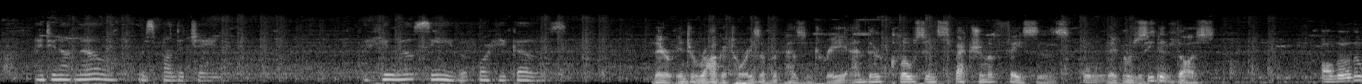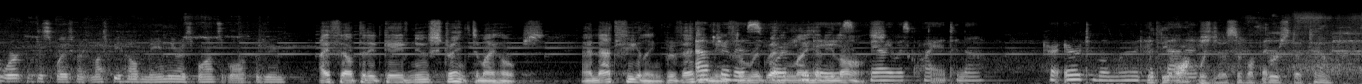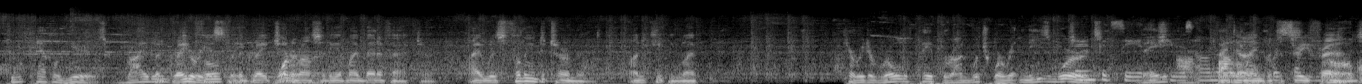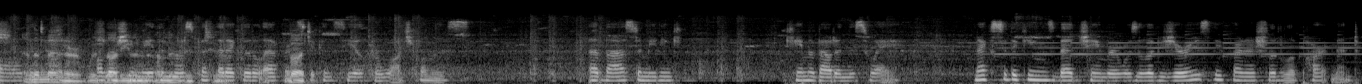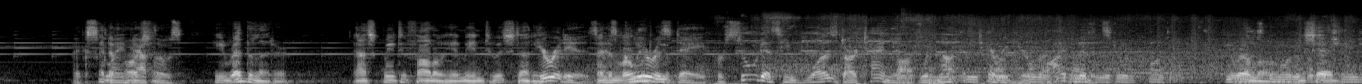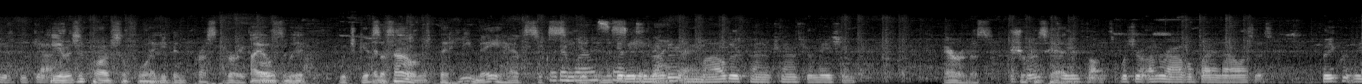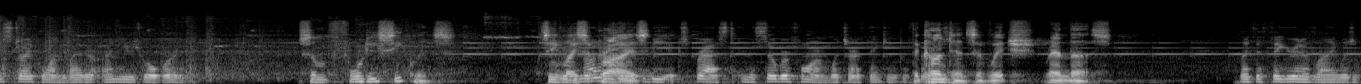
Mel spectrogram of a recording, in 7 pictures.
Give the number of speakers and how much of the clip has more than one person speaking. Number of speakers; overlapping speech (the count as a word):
four, about 28%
